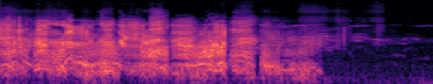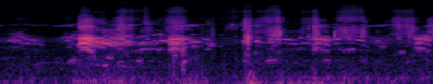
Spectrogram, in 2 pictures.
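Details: Puppies play fighting, wrestling and biting, growling as part of a playful exchange: dense rough growls and snarls for about four seconds, then quieter scattered yips and scuffling sounds.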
